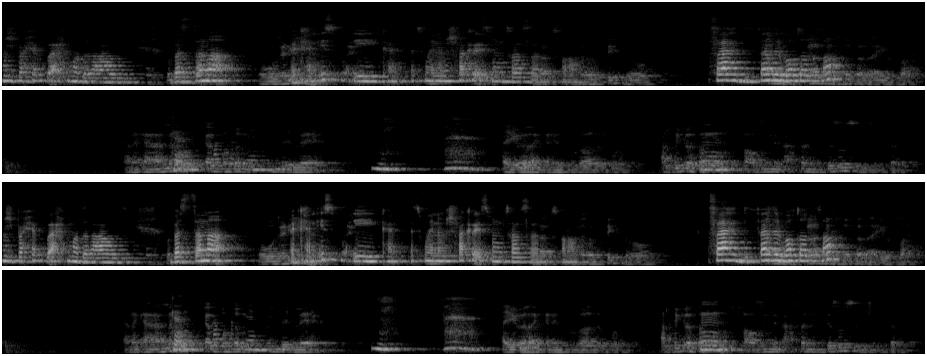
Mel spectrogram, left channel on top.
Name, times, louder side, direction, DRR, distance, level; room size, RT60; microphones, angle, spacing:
voice 1, 0.0-2.2 3.0-5.8 7.1-8.3 10.9-11.1 11.5-11.9 12.9-13.2 13.6-14.0 14.4-14.5 16.2-16.5, right 2 dB, 50° right, 7 dB, 0.5 m, -32 dB
voice 2, 1.6-2.0 2.6-3.1 3.4-3.5 5.4-6.4 7.6-9.1 10.4-12.5 14.2-15.4 15.8-18.2, right 1 dB, 90° right, 2 dB, 0.9 m, -43 dB
4.1 x 2.2 x 3.3 m, 0.69 s
head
